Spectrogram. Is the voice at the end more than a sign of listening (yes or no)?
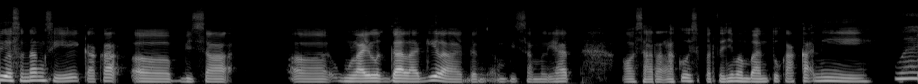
yes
